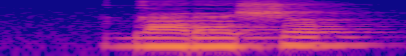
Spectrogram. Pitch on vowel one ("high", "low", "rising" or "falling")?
low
